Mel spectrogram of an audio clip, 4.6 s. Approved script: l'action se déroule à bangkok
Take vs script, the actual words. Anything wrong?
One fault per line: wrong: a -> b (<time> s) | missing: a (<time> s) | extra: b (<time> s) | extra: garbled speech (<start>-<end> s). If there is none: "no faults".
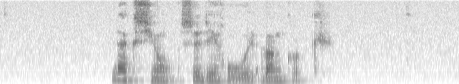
missing: à (2.6 s)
